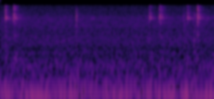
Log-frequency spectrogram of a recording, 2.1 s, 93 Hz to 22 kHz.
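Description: Computer keyboard keys tapped while setting up colors for a multi-color 3D print, a few sparse crisp clicks over a steady low hum, close and fairly faint.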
